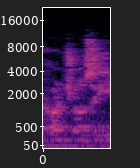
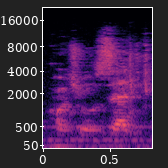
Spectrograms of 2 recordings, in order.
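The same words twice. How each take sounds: First: Z is said the American way, as zee. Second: Z is said the British way, as zed.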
